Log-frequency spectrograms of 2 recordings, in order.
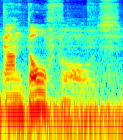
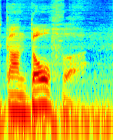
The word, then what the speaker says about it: Gondolfo's: I keep saying Gondulos, but it's Gondula.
